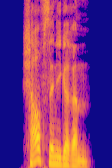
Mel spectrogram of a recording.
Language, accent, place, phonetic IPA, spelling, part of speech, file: German, Germany, Berlin, [ˈʃaʁfˌzɪnɪɡəʁəm], scharfsinnigerem, adjective, De-scharfsinnigerem.ogg
- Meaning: strong dative masculine/neuter singular comparative degree of scharfsinnig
